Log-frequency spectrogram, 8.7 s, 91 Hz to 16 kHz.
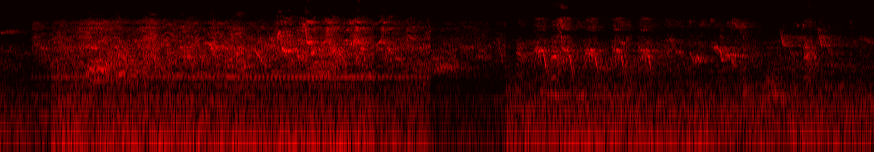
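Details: Several rose-ringed parakeets in flight overhead just before dawn, 3 May 2020, from a terrace garden in South Delhi, giving harsh, screechy squawks in rapid overlapping bursts over a steady electrical hum.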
